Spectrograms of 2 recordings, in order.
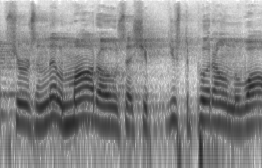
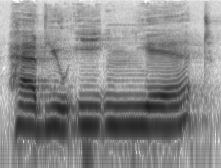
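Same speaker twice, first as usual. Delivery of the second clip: slow, fully pronounced Have you eaten yet; slow careful question; much slower than usual. Shown as a demonstration. Comedian showing what Southerners don't ask, slow and careful. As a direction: say every word slowly and fully. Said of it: "We say, "Jeet yet?".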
